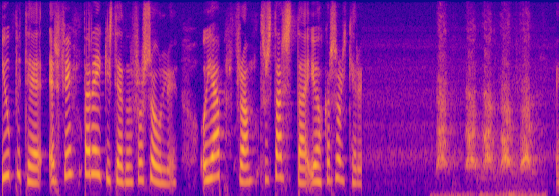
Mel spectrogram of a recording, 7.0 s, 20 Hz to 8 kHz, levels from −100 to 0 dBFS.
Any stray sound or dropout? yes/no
yes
